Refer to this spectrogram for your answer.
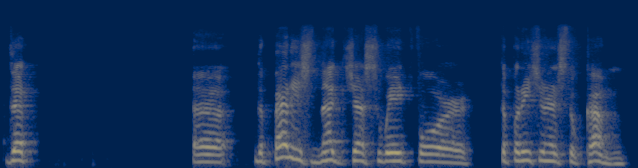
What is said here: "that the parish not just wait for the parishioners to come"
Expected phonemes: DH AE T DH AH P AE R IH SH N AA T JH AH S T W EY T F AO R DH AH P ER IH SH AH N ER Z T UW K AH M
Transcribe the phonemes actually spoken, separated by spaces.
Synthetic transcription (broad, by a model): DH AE T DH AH P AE R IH S N AA T JH AH S T W EY T F AO R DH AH P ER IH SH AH N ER S T UW K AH M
